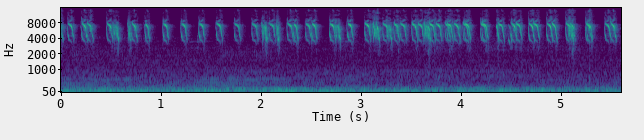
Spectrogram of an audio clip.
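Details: Red-billed leiothrix trapping lure: continuous rapid high chirps, sometimes doubled, holding a steady rhythm for over five seconds with slight swells in loudness.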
